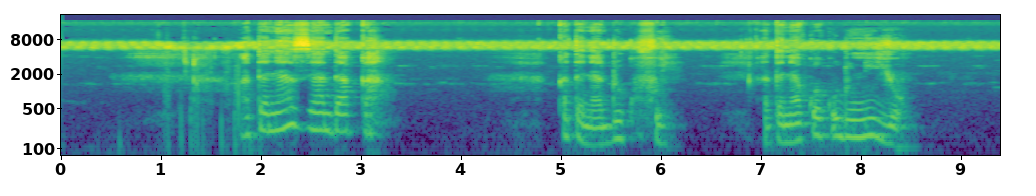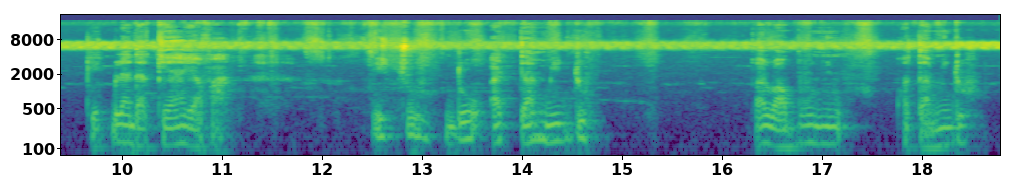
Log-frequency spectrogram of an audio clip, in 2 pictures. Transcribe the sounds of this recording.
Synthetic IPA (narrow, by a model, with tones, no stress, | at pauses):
a˨t̪a˨nĩ˦a˦zi˦a˨da˦ka˦ | ka˦t̪a˨nĩ˨a˨ɖe˦ku˦fu˨e˨ | a˨t̪a˨nĩ˨a˨kɛ˦ko˦ɖo˦nĩ˦jo˨ | ke˨k͡plɛ˦a˨ɖa˨kɛ˦a˦ja̰˨va̰˨ | jḛ˦t͡ʃu˦ɖo˦a˨t̪a˨mĩ˦do˦ | ka˨lo˨a˨bo˦nĩ˦ | ka˨t̪a̰˨mĩ˦do˦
